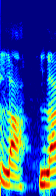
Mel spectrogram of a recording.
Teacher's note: ला क्या है ये दोस्तों दंत से बोला जाता है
